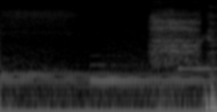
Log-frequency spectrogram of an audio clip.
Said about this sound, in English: I invite you to take a deep breath in and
